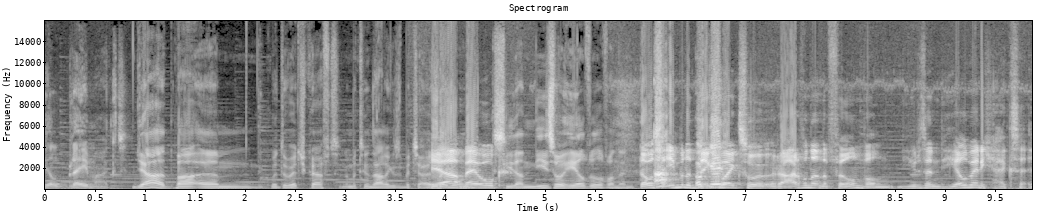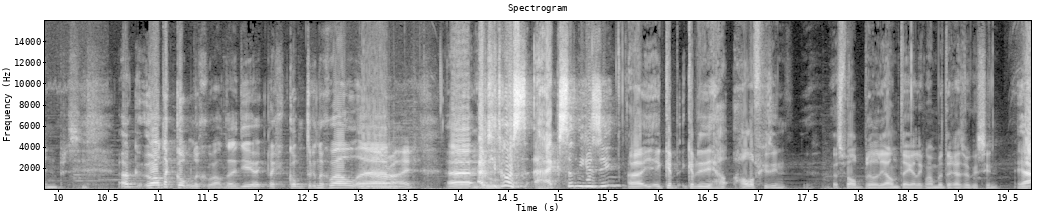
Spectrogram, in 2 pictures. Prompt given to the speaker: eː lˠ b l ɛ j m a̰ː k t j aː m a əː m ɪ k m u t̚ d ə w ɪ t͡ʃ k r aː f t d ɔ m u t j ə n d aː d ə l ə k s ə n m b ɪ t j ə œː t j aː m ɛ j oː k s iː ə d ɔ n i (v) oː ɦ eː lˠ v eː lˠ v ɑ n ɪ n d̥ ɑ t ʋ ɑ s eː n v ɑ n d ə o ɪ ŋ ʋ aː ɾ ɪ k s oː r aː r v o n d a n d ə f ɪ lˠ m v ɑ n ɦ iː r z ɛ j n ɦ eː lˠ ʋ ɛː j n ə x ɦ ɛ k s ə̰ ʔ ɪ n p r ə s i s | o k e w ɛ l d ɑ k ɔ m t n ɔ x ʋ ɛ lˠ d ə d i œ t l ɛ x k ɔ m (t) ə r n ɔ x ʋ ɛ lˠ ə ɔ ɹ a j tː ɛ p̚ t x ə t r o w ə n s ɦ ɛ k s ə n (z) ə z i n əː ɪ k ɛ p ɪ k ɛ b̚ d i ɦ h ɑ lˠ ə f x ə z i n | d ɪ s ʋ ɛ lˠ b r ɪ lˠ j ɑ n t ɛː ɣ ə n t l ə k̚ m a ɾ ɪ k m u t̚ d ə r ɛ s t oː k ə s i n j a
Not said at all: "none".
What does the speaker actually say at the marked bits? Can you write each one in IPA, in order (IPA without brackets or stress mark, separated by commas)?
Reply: z, t, ɣ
